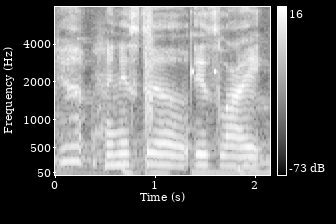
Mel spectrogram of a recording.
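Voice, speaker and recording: A woman co-hosting a podcast in casual chat, her voice deep, heavy and congested with allergies, speaking colloquially and repeating phrases. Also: takes it slowly, music in the background. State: allergy-affected, clearing throat. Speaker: podcast co-host.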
